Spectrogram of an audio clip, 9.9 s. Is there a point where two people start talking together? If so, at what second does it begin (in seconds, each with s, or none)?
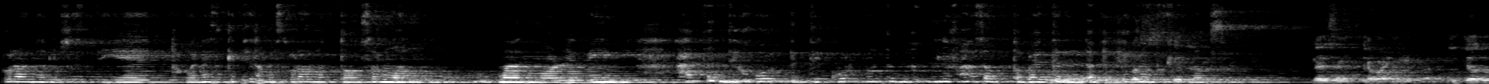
7.0 s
